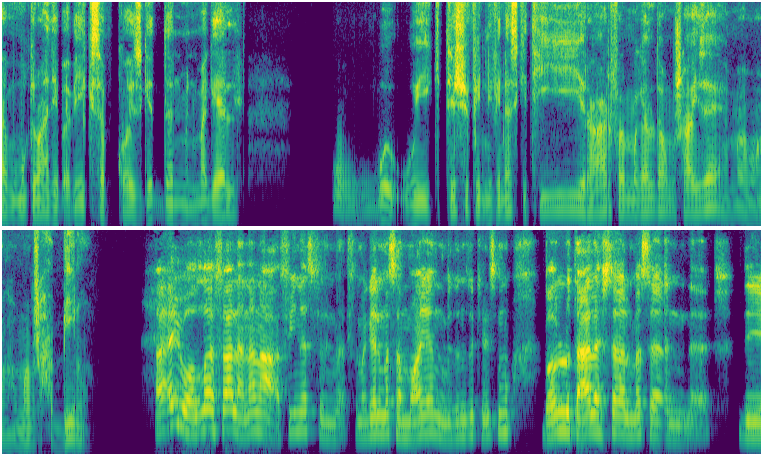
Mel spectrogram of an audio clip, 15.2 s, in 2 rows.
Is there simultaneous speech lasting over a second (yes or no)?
no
